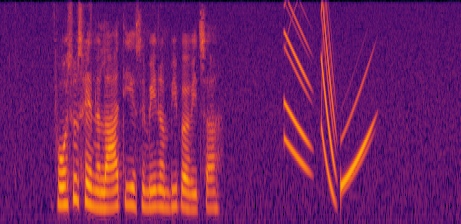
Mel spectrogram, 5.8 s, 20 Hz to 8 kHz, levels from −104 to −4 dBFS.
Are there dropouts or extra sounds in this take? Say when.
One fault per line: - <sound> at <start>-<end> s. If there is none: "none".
- chirp at 3.5-4.7 s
